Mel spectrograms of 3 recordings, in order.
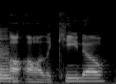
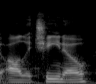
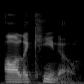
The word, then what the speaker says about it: Arlecchino: Kind of mash them together and you get what's known as Arlecchino, as it's pronounced in Italian. Someone's corrected me on this. I've been saying Arlecchino, but in Italian it's pronounced Arlecchino, and that's where you get Harlequin from.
